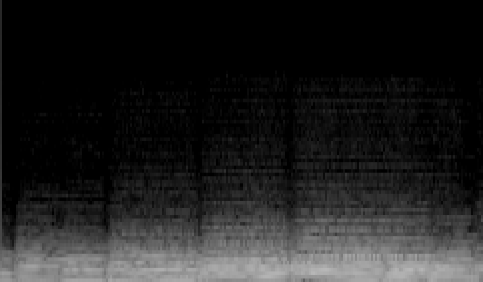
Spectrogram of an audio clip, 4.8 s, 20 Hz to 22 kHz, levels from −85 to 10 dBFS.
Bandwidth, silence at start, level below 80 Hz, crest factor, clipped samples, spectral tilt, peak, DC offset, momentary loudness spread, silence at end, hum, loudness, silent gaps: 11 kHz; 0 s; -82 dBFS; 14 dB; under 0.1%; -4 dB/octave; -10 dBFS; under 0.1%; 7 LU; 0 s; none; -22 LUFS; none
